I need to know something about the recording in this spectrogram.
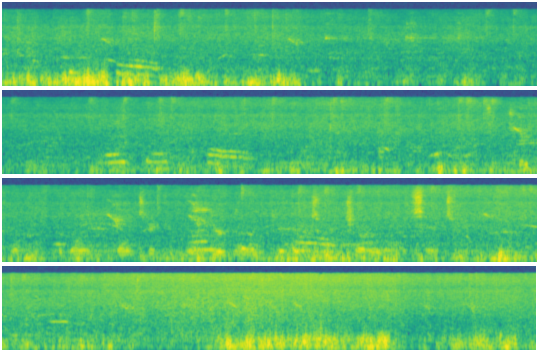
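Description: Wind rumbles across the microphone in gusts.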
